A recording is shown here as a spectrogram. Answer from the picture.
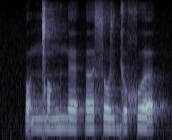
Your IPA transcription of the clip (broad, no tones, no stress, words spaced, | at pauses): ɔ̰nŋ͡ǀɔŋɨŋɛ | ɜsozɡʲo χʷɜ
